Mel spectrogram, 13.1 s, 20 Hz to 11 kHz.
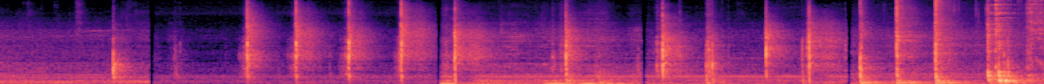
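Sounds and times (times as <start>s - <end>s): knife chopping on wooden board: 3.0s - 6.0s, 8.1s - 12.8s.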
